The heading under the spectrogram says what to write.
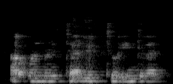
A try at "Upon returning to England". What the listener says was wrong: You know, I wish when you said upon that you would pronounce that a little bit more clearly. Upon returning to England.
